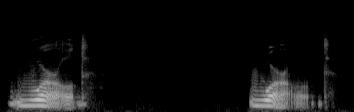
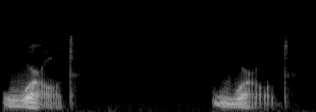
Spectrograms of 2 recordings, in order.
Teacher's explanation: If you're watching on YouTube, you can see how when I end on that word, how my jaw and my lips are in a very neutral position. My jaw does close when I'm getting close to saying that dark L sound, or it gets close to closing. Like I said, it's not completely closed.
